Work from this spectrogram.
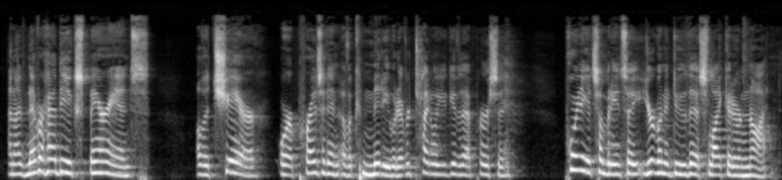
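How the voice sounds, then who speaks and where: With audible room echo around her, a woman talks at a moderate pace, her fairly high pitch following a fairly even intonation. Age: 70s. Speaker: party committee member. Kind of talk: public comment at a meeting. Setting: meeting hall.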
